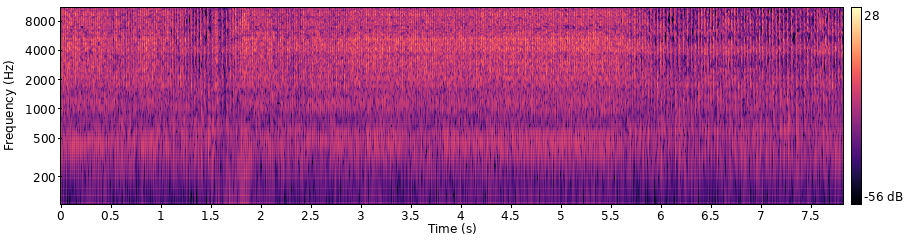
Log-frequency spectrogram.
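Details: 2002 Peugeot 307SW 1.6 16V TU5JP4 at rough idle with rapid metallic knocking, three or four a second: timing belt (31,000 km, over 5 years old) jumped 2 teeth on the crankshaft sprocket, valves touching pistons; water pump also leaking.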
